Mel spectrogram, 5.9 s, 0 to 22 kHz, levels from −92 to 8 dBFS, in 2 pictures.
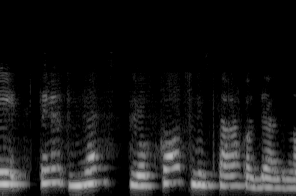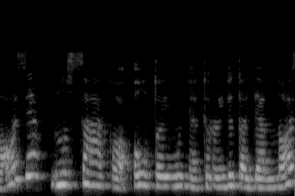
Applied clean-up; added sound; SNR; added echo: neural mask model DeepFilterNet 3.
